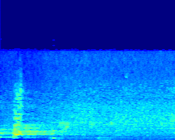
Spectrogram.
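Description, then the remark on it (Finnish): A small dog gives one sharp, high yap right at the start at a dog daycare in Central Finland, then the place settles into a steady background hum with faint indistinct murmuring and shuffling. “Tuossa poloniesemerkkinen pieni koira nimeltään Sebastian tuli hoitoon eväitten kanssa”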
